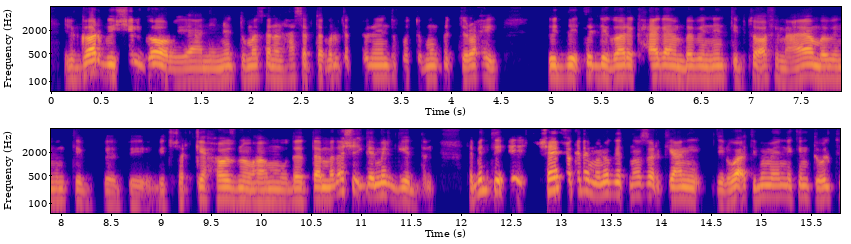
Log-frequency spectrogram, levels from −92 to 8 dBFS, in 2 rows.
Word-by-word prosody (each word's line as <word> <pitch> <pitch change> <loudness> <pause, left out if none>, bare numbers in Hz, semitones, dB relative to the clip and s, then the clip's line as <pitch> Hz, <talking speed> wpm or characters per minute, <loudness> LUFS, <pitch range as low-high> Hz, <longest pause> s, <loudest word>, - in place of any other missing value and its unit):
الجار 140 +9 +7
بيشيل 135 - -2
جاره 110 -7 +5
يعني 110 0 -3
إن 110 +2 -4
أنتم 125 -1 -6
مثلًا، 125 -3 -2
حسب 120 +1 -6
تجربتِك 120 +2 -6
بتقولي 130 0 -6
إن - - 0
أنتِ 130 -1 -4
كنتِ 115 - -15
ممكن 125 +1 -7
ترُوحي 125 -2 -2 0.5
تدّي 125 0 +1
تدّي 130 -2 -1
جارِك 125 +2 +2
حاجة 130 -1 +3
من 115 - -3
باب 125 0 0
إن 120 -1 -2
أنتِ 125 -1 -5
بتُقفي 120 +2 -1
معاه 110 +5 +3
ومن 130 - +3
باب 120 0 +1
إن 115 0 -5
أنتِ 115 0 -8
ب 110 - -6 0.2
ب 100 -2 -8 0.3
بتشاركيه 110 +5 -4
حُزنه 125 -2 +2
وهَمُّه، 115 0 -1
ده 120 +1 0
طَب 125 +2 +1
ما 130 +1 +1
ده 195 - 0
شيء - - -2
جميل 150 -2 +1
جدًا. 120 -3 -5 0.4
طَب - - -4
أنتِ 215 - -2
إيه، 390 -1 0
شايفة 210 -1 +5
كده 205 +1 -1
من 160 0 0
وجهة 170 -1 0
نظرِك 155 -2 -4
يعني 130 -2 +1
دلوقتي 110 +3 +3
بما 145 +1 -2
إنِّك 140 -1 -6
أنتِ 140 -3 -5
قُلتِ 130 +1 -3
125 Hz, 210 wpm, -23 LUFS, 115-140 Hz, 0.5 s, الجار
